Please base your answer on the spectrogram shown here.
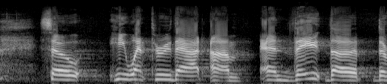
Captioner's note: none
